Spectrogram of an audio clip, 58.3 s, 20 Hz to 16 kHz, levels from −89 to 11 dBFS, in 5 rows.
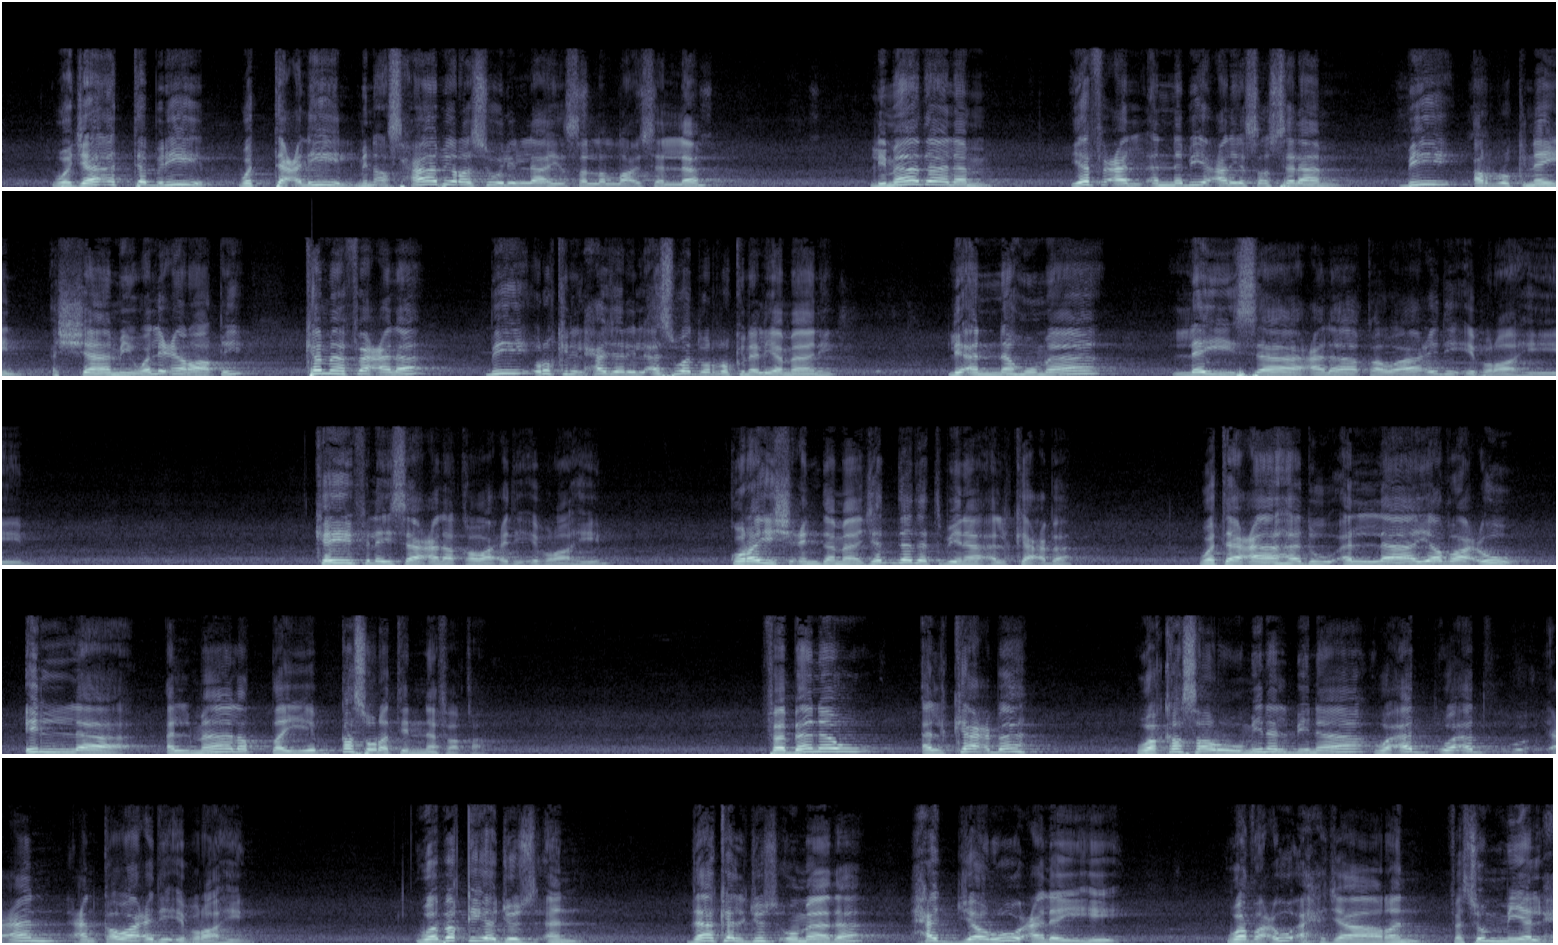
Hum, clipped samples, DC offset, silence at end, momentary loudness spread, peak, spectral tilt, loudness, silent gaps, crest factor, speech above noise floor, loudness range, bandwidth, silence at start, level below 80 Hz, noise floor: none; under 0.1%; under 0.1%; 0 s; 12 LU; 0 dBFS; -5.5 dB/octave; -20 LUFS; none; 20 dB; 28 dB; 4 LU; 12.5 kHz; 0.35 s; -38 dBFS; -47 dBFS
